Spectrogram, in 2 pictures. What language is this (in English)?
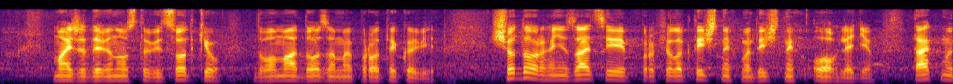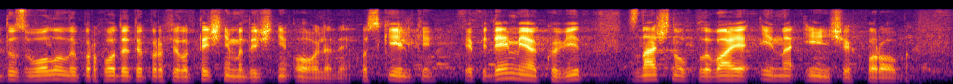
Ukrainian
